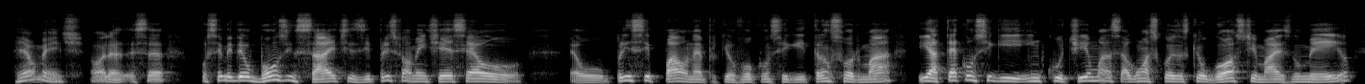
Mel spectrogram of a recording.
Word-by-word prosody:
Realmente, 65 0 -4
olha - - -1 0.2
essa 80 0 -2 0.3
você 185 - -2
me 185 -2 +3
deu 180 0 +6
bons 180 +7 +2
insights 135 - +1
e 120 - -2
principalmente 135 -8 -2
esse 135 +1 +1
é 140 - +6
o 120 -5 +1 0.4
é - - -4
o 100 -1 -1
principal, 160 -6 +2
né, 120 -1 -1
porque 100 +1 -11
eu 110 - 0
vou 120 +4 -3
conseguir 120 -2 -4
transformar 130 -2 0 0.2
e 165 - +5
até 180 +6 +4
conseguir 155 -8 0
incutir 155 +1 0
umas 155 -5 -3
algumas 135 0 -1
coisas 130 -3 -1
que 145 - -5
eu 135 - +4
goste 145 +4 +3
mais 115 -3 0
no 125 +1 -4
meio 125 +7 0
135 Hz, 155 wpm, -24 LUFS, 120-155 Hz, 0.4 s, deu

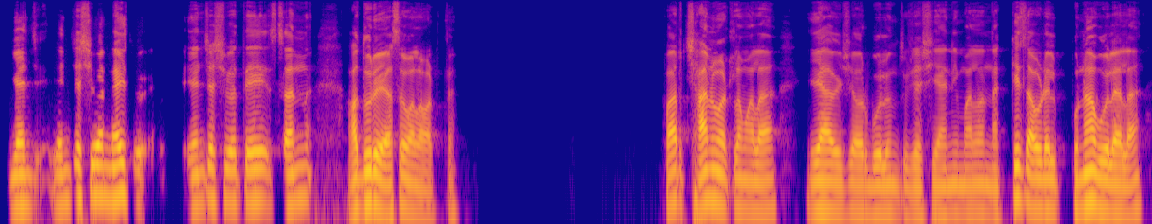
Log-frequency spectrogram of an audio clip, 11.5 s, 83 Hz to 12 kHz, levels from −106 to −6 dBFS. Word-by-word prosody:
यांच्या 125 -1 +2 0.2
यांच्याशिवाय 155 +4 +1
नाहीत 150 +2 +3 0.5
यांच्याशिवाय 135 +2 -1
ते 135 +1 +4 0.2
सण 140 +4 -1 0.5
अधुरे 130 +3 +5
आहे - - +6
असं 115 +4 -1
मला 100 -3 0
वाटतं. 85 +2 -8 2.1
फार - - +3
छान 140 - +4
वाटलं 120 -4 0
मला 105 0 0 0.4
ह्या 110 0 +4
विषयावर 100 -1 -2
बोलून 100 0 -2
तुझ्याशी 95 0 -6
आणि 95 +1 -5
मला 100 +1 -5
नक्कीच 100 - -3
आवडेल 115 -1 +3 0.2
पुन्हा 130 +5 +3
बोलायला. 105 -4 +2
115 Hz, 130 wpm, -25 LUFS, 100-135 Hz, 2.1 s, आहे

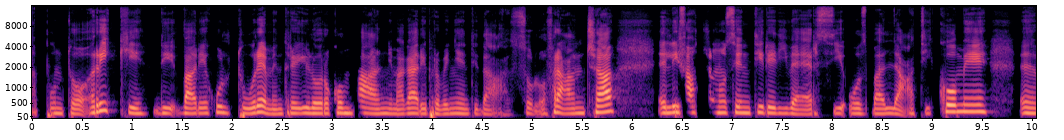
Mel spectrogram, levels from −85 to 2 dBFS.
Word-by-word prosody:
appunto, 160 -3 -4
ricchi 200 -8 +1
di 170 -1 -3
varie 170 0 +1
culture 185 +1 +1
mentre 155 +3 -2
i 170 - +1
loro 165 -1 +2
compagni, 170 -2 0
magari, 155 +2 +1
provenienti 155 0 -2
da 140 -4 -8
solo 155 +6 -8
Francia, 180 +6 +4 0.4
ehm, 180 +1 0
li 200 +1 +4
facciano 195 -1 -2
sentire 185 0 +1
diversi 160 -1 -3
o 165 -1 -2
sbagliati, 160 +1 -3
come, 220 0 +4 0.3
ehm, 175 0 +1
170 Hz, 135 wpm, -20 LUFS, 160-185 Hz, 0.4 s, Francia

